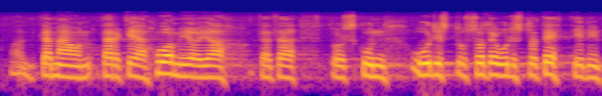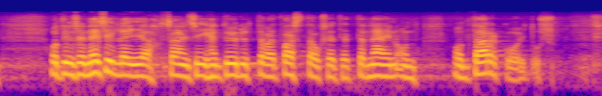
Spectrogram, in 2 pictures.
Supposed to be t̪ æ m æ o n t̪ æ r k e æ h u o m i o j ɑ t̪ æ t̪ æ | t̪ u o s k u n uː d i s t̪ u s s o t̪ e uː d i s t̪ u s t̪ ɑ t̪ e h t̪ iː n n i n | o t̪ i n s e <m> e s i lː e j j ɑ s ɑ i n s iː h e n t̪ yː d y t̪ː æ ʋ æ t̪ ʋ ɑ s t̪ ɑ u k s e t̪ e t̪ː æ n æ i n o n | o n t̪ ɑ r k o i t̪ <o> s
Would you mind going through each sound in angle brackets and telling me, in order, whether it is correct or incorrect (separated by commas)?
incorrect, incorrect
